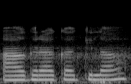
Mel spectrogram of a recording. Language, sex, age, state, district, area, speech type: Urdu, female, 18-30, Uttar Pradesh, Gautam Buddha Nagar, urban, spontaneous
